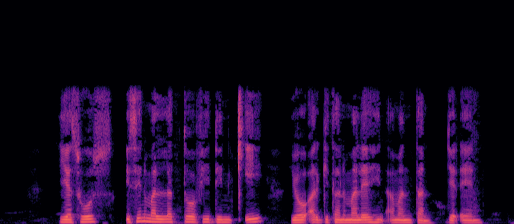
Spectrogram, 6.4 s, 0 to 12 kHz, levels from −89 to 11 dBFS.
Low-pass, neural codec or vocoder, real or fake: 7.2 kHz; none; real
